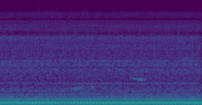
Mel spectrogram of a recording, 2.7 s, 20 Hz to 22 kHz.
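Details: Bus 36545 (LX12DJO) on route 314: steady diesel drone with a quick, even puffing chuff on every firing pulse. Exhaust leak.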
